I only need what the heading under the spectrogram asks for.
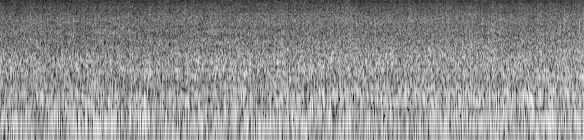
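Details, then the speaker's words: Dehumidifier after repair, following an unexplained pop: constant even whooshing hum, no knocking, rattling or cycling; coil getting cold and bottle ice cold, compressor and fan running normally. "Yeah, that's getting cold. Pretty sure it's working now."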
